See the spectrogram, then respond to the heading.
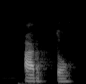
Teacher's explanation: En Andalucía, la palabra alto, tall, y la palabra harto, fed up, se pronuncian de la misma manera, con la vibrante simple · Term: neutralización de líquidas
